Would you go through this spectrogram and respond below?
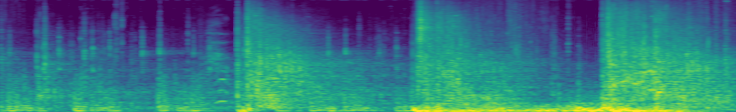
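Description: Gunfire from shooting enemies in the video game Control, with bursts of loud rapid shots and heavy impacts that come in clusters and grow denser toward the end.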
